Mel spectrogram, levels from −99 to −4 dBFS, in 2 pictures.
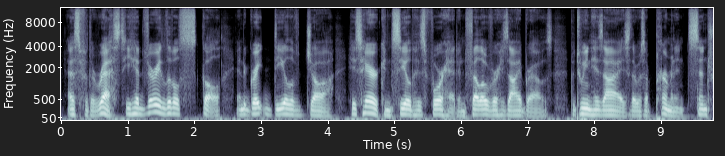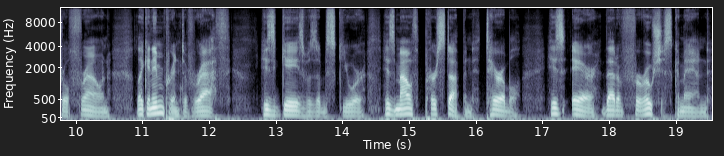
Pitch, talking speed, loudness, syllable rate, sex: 100 Hz, 170 wpm, -21 LUFS, 4.5 syllables/s, male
